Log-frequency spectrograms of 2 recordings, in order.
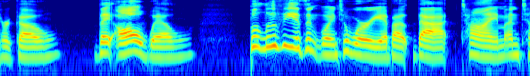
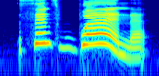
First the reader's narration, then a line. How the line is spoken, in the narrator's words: Nami blurts, her exclamation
